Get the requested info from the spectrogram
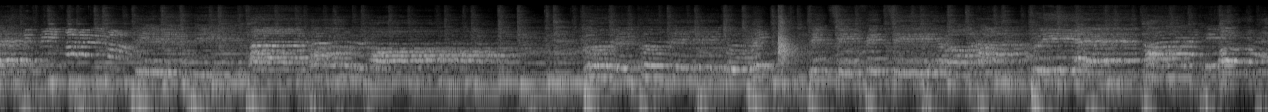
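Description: A group of voices singing a Māori waiata over a steady beat.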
